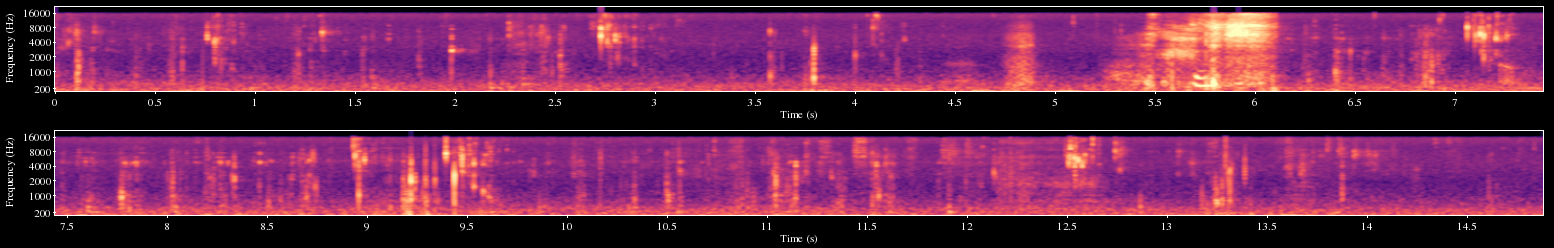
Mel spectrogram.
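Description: Close-miked chewing and wet mouth sounds of eating a soft, cheesy rice casserole, with many small sharp clicks as a plastic spoon scoops through melted cheese in a metal pan. One louder, hissing sound lasting about half a second comes about six seconds in.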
